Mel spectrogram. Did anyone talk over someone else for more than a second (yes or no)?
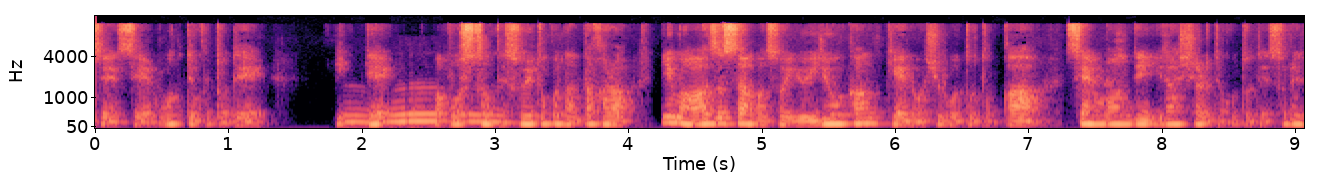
yes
